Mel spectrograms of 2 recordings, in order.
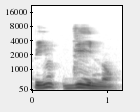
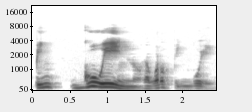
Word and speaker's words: pingüino: qué porque tiene diéresis si no pusiera tras esa diéresis esos dos puntitos encima de la u como celeridad sería ping ino y no se dice ping y no sería pingüino ahora hay otras muchas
